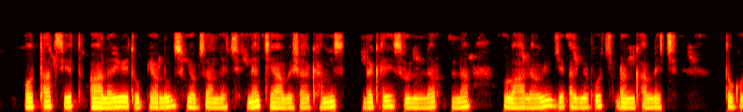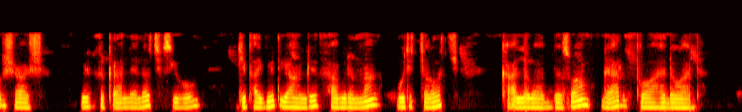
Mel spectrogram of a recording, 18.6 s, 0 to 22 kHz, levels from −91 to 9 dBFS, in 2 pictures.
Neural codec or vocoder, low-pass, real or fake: codec, 24 kHz, 0.9 kbps, WavTokenizer, medium speech release version 1; 7.2 kHz; fake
